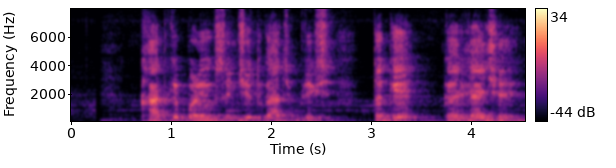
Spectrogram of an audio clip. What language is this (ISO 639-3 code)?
mag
